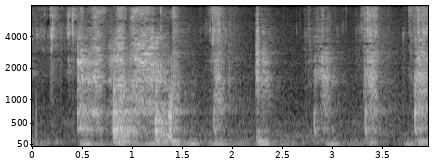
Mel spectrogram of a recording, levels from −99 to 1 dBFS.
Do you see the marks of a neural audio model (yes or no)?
no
